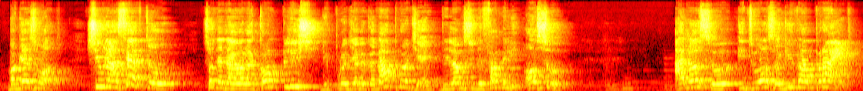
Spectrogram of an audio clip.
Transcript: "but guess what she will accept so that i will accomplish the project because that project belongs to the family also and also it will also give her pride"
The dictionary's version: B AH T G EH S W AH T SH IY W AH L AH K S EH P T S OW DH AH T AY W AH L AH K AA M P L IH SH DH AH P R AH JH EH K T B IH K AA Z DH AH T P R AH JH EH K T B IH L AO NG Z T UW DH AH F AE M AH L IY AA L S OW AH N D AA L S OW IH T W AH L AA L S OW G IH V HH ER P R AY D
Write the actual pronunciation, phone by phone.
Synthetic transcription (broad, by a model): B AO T G EH S W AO T SH IY W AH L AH S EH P T S OW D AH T AY W AH L AH K AA M P L IH SH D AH P R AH JH EH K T B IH K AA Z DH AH T P R AH JH EH K T B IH L AO NG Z T UW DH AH F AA M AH L IY AA L S OW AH N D AA L S OW IH T W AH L AA L S OW G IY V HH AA P R AY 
